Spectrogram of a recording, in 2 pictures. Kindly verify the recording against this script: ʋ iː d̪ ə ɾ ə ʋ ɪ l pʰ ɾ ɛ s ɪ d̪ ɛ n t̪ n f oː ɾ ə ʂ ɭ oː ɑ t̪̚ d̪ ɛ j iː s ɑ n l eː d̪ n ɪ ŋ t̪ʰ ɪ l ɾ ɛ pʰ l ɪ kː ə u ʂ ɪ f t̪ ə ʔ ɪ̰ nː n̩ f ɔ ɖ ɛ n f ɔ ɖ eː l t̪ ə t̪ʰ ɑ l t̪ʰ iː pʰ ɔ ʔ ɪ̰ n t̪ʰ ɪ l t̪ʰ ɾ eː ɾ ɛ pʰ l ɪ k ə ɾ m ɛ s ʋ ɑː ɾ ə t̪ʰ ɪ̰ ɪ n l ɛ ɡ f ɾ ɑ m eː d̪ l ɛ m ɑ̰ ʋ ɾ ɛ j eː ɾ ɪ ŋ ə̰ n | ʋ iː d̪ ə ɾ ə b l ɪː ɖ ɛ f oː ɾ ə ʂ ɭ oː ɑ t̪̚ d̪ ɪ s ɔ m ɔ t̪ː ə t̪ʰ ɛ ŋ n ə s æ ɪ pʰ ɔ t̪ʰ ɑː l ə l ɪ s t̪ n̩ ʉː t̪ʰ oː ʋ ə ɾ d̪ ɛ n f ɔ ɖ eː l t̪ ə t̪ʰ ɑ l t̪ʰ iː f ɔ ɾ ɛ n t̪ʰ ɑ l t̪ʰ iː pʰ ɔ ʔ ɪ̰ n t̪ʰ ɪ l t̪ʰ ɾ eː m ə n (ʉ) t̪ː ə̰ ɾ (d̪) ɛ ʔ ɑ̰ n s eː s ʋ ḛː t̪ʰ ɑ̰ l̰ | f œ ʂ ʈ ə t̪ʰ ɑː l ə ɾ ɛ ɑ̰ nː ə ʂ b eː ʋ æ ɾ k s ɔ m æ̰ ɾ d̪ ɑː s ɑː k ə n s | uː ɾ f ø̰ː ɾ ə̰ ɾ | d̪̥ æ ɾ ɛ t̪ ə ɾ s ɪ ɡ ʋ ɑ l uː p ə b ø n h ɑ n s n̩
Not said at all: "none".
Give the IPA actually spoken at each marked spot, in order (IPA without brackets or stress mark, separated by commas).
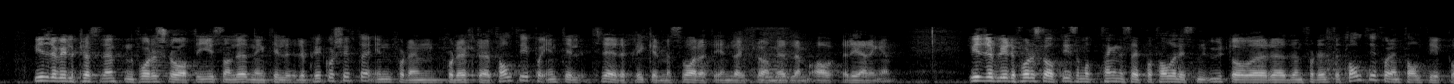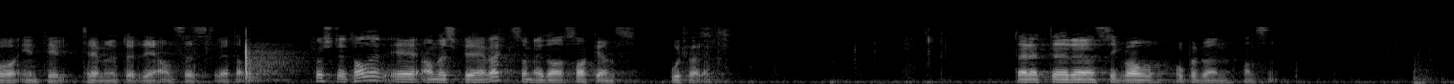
ʉ, d̪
